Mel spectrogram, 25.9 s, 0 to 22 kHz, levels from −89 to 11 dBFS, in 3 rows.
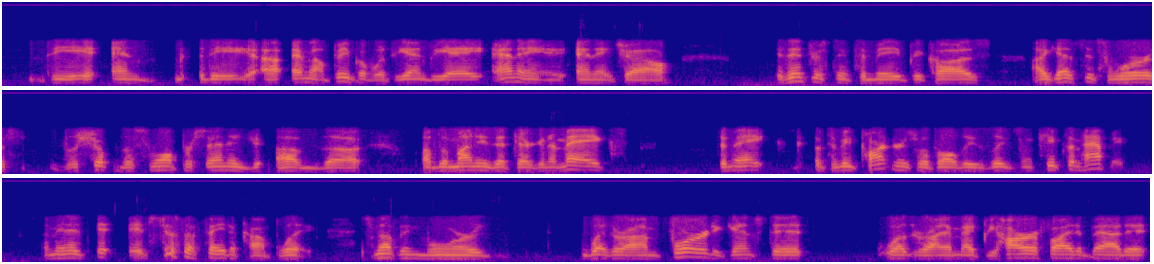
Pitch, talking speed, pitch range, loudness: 125 Hz, 165 wpm, 120-135 Hz, -26 LUFS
